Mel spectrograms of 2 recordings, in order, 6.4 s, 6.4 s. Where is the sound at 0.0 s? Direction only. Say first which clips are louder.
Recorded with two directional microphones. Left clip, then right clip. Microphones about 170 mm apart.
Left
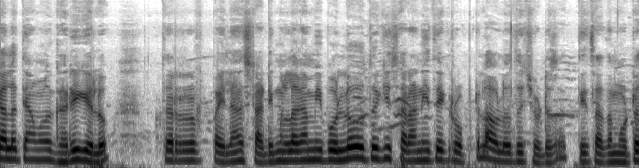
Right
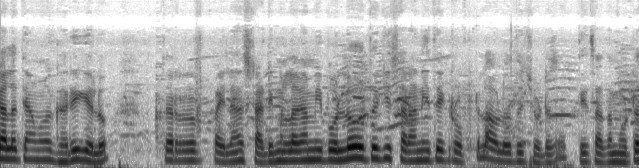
Left 6 dB; 40° left (ahead or behind).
